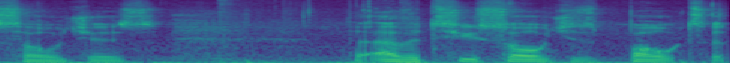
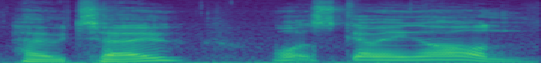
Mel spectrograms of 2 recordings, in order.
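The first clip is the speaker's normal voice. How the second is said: high, distressed question; mildly acted near-tears; almost tearful; 9 semitones higher, slower than usual. A narrator's reading. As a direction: ask in a higher, upset voice. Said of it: "Sam replies almost in tears".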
